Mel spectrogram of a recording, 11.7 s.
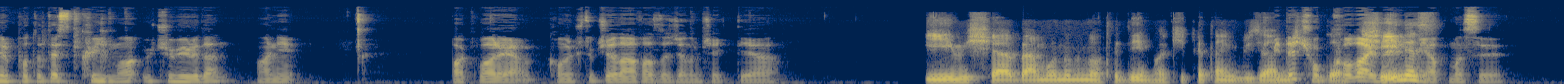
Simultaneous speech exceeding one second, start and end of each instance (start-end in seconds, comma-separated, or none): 9.5-10.8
